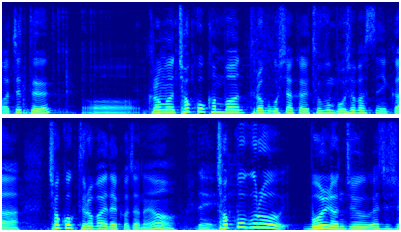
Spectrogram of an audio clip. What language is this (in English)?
Korean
